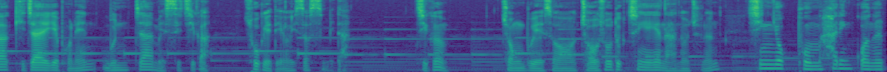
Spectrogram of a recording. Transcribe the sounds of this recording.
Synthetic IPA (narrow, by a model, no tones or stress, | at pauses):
akid͡ʑae̞ɡe̞pone̞nmunt͡ɕ͈ame̞s͈ɯd͡ʑiɡa̰ | sʰoɡe̞de̞̰jʌ̰is͈ʌs͈ɯmɲida | t͡ɕiɡɯm | t͡ɕʌŋbue̞sʰʌt͡ɕʌsʰodɯk̚t͡ɕʰɯŋe̞ɡe̞nanʌd͡ʑunɯn | ɕʰiŋɲok̚pʰumhaɾiŋk͈wʌnɯɭ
